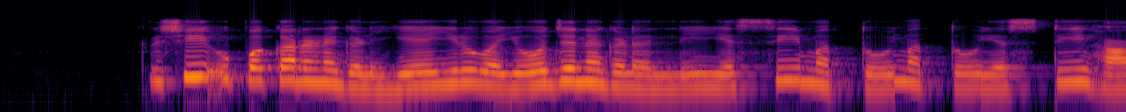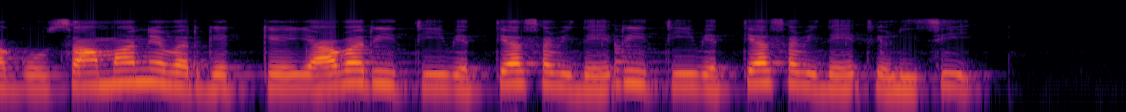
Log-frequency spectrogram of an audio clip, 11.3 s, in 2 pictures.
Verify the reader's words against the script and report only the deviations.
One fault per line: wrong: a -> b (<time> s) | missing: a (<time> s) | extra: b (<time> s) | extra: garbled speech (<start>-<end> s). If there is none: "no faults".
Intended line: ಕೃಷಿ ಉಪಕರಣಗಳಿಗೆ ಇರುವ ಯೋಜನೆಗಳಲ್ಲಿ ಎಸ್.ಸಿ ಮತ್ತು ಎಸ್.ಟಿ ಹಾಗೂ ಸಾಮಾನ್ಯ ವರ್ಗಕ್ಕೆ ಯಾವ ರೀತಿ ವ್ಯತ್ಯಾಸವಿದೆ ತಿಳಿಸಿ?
extra: ಮತ್ತು (4.5 s)
extra: ರೀತಿ ವ್ಯತ್ಯಾಸವಿದೆ (8.7 s)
